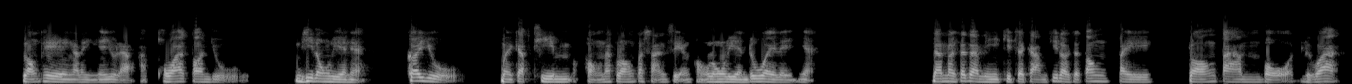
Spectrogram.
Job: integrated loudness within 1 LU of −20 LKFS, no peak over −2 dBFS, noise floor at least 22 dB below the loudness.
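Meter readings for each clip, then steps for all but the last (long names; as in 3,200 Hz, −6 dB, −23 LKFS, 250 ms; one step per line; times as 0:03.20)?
share of clipped samples 0.3%; peaks flattened at −14.0 dBFS; integrated loudness −27.0 LKFS; sample peak −14.0 dBFS; target loudness −20.0 LKFS
→ clipped peaks rebuilt −14 dBFS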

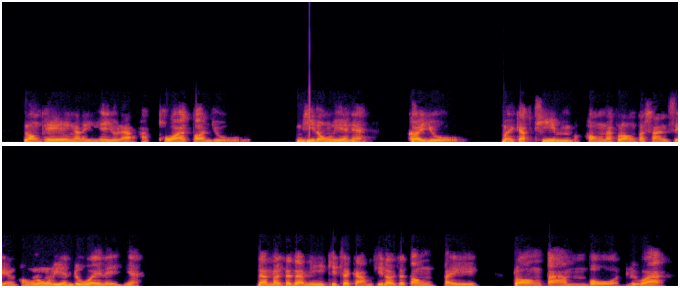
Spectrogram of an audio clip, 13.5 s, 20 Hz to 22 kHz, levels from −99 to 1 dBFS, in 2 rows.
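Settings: share of clipped samples 0.0%; integrated loudness −26.5 LKFS; sample peak −5.0 dBFS; target loudness −20.0 LKFS
→ level +6.5 dB
brickwall limiter −2 dBFS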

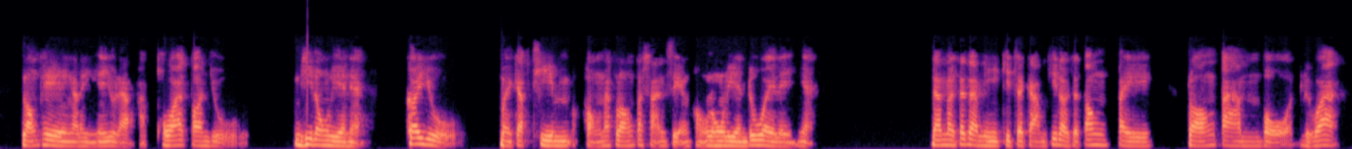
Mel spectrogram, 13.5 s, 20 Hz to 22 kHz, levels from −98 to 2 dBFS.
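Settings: integrated loudness −20.0 LKFS; sample peak −2.0 dBFS; background noise floor −75 dBFS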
